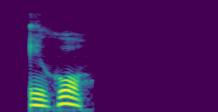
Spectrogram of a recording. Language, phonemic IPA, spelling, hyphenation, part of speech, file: Greek, /eˈɣo/, εγώ, ε‧γώ, pronoun / noun, EL-εγώ.ogg
- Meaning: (pronoun) I; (noun) 1. ego 2. selfishness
